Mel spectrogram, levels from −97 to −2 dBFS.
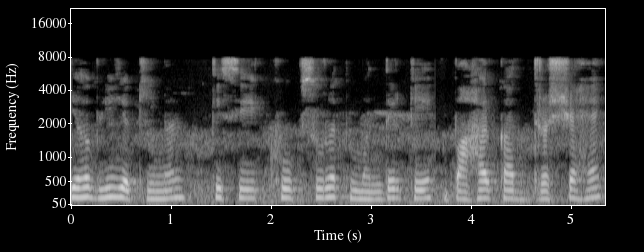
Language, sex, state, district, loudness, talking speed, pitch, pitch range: Hindi, female, Bihar, Begusarai, -28 LUFS, 125 wpm, 175 Hz, 165-185 Hz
